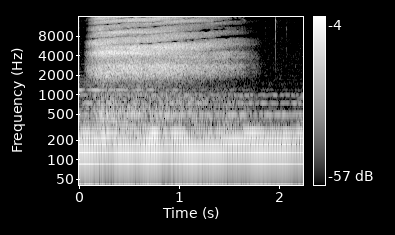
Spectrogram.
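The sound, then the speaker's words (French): A deep breath drawn in during a guided breathing exercise with eyes closed, a soft, steady airy hiss lasting under two seconds over sustained low tones, then stopping. “Vous allez prendre trois grandes inspirations et trois grandes expirations. Inspirez profondément”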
